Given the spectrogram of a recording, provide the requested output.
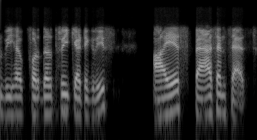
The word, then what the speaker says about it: IaaS: So under the service delivery model we have further three categories is PAS and SAS. So we pronounce this as is PAS and SAS. is PAS or SAS pronounce is and uh the IS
